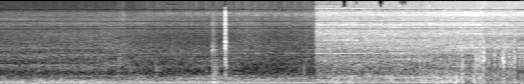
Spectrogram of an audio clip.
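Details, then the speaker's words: Copart-bought wrecked Chevrolet Blazer, started after fitting a battery: fires right up, great oil pressure, smooth even low rumble at steady idle with no knocks or misses. Normal idle. "We've put a battery in this now and I'll go ahead and fire it up for you. Fires right up. Great oil pressure. Runs very healthy."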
